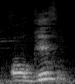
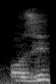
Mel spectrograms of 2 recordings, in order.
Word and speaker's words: ogive: अब स्टूडेंट ये हो गया, नाम इसका है मोर देन ऑगिव, OGIVE, ऑगिव बोलते हैं इसे, ओजिव भी बोल देते हैं, प्रोनाउंसिएशन के चक्कर में नहीं पड़ना।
